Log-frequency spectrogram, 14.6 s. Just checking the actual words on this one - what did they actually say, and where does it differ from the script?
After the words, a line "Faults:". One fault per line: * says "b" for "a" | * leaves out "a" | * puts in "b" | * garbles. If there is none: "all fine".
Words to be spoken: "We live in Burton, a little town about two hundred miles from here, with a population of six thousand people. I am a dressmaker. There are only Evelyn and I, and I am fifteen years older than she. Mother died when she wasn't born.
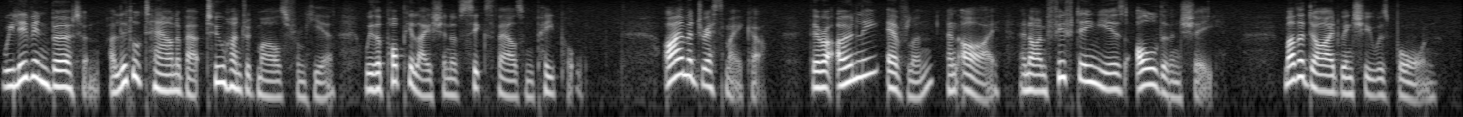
"We live in Burton, a little town about two hundred miles from here, with a population of six thousand people. I am a dressmaker. There are only Evelyn and I, and I am fifteen years older than she. Mother died when she was born.
Faults:
* says "was" for "wasn't"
